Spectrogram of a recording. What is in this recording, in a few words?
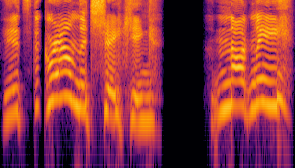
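encounter fear; suzette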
